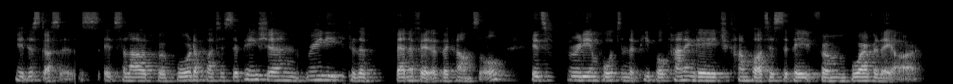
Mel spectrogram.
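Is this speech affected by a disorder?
No.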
